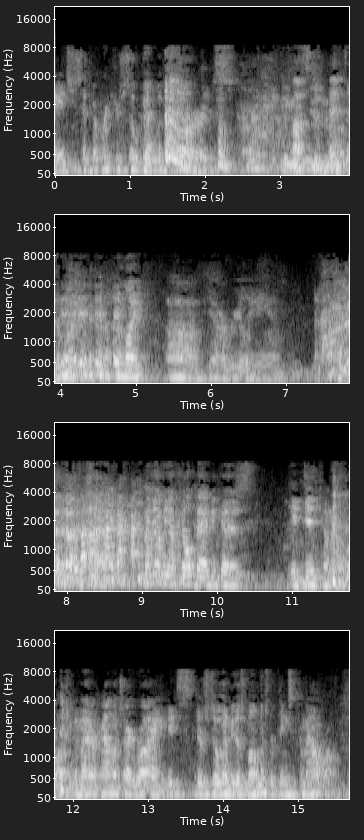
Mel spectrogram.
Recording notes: This podcast is an audio recording of the session. At EdCampOKC.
